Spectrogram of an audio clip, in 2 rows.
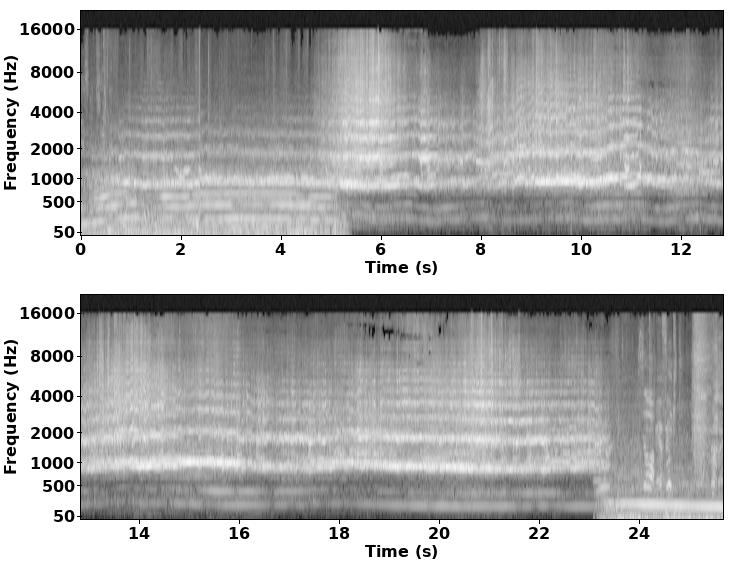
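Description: A Mercedes A45 S AMG in drift mode circles repeatedly with a sustained, loud engine roar and steady tire squeal running almost the whole time, the engine pitch rising and falling with each lap, with brief talk at the start and end.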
